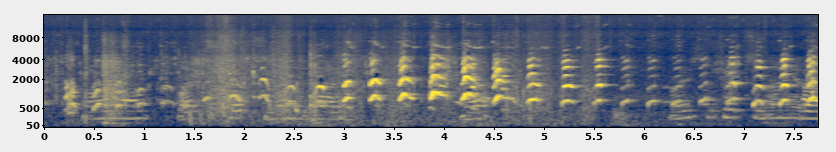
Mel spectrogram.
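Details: Three complaining puppies wanting out of their enclosure after exploring the house; overlapping high whines, yips and squeals in quick succession, with some lower murmurs beneath.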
